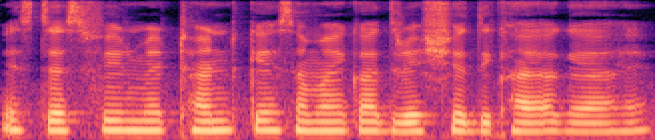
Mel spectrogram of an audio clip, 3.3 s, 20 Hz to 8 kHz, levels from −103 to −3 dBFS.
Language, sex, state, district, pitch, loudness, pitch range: Hindi, male, Assam, Kamrup Metropolitan, 155 Hz, -16 LUFS, 145-160 Hz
